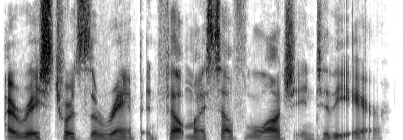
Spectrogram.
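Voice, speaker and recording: Dude reading a story out loud, jokey, mid voice, dry mic. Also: male voice, medium pitch, steady tone, fairly quick, no room sound. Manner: teasing, joking. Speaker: podcast co-host reading a story aloud. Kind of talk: casual reading with banter.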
